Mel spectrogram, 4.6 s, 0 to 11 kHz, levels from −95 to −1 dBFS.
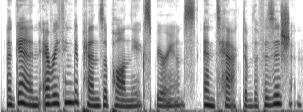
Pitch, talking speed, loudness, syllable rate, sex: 215 Hz, 145 wpm, -18 LUFS, 5.2 syllables/s, female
